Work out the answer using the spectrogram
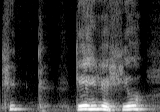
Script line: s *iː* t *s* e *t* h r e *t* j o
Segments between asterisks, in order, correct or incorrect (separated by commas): incorrect, incorrect, incorrect, incorrect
